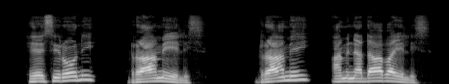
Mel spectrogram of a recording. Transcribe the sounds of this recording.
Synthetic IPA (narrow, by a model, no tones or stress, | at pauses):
he̞ːsɪɾo̞ːnɪ | ɾaːmɛjɛlɪs | ɾaːmɛj | ʔɐmɪnɐd̪aːβɐjɛlɪs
